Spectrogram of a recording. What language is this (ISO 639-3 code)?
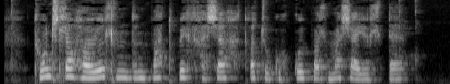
mon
